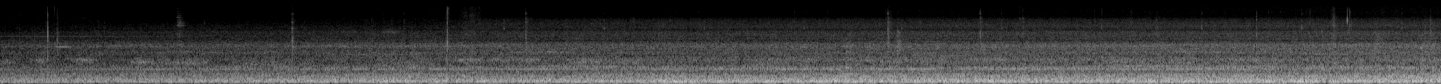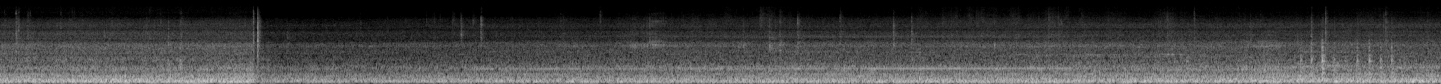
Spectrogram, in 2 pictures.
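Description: A moving passenger train heard from inside the carriage: a steady rumble and rush of running noise with a faint steady whine. The sound drops abruptly about seventeen seconds in, then carries on as before.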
